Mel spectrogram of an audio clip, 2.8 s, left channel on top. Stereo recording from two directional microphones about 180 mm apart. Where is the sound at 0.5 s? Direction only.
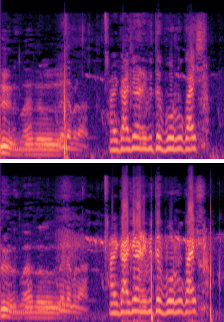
20° left (ahead or behind).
